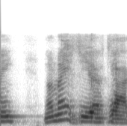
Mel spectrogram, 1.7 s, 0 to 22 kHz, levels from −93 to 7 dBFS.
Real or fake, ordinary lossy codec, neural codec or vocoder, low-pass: fake; none; codec, 24 kHz, 0.9 kbps, WavTokenizer, medium music audio release; 7.2 kHz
